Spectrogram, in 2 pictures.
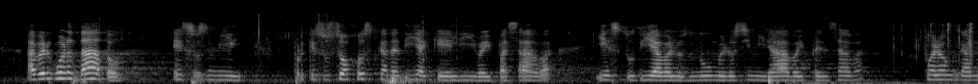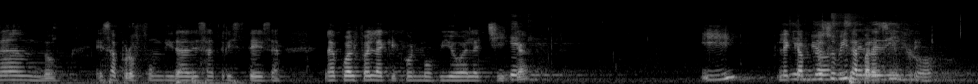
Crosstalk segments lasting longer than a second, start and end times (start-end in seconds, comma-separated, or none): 17.6-19.0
